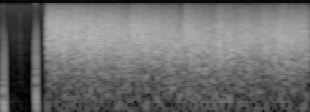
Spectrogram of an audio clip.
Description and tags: The sound of the stylus jumping past the groove hitting the label at the center of the disc.
noise, record, analog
